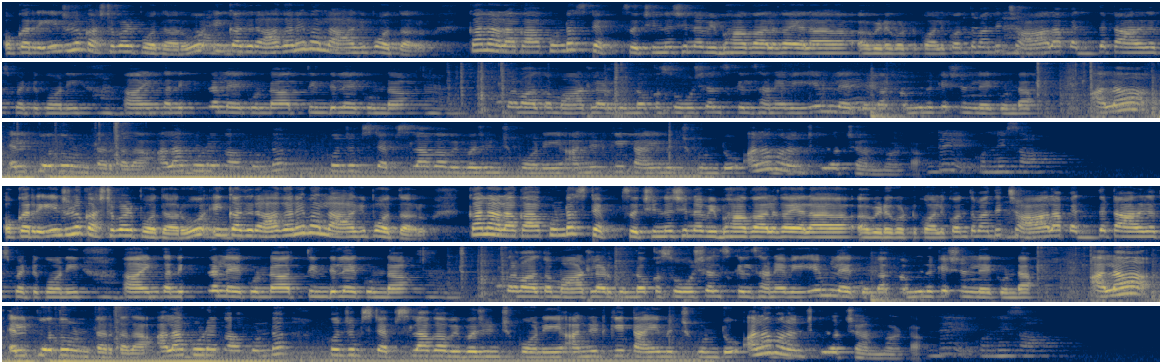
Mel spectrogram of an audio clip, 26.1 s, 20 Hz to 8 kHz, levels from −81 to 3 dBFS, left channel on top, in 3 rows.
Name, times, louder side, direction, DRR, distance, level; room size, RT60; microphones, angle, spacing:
voice 1, 0.0-3.2 3.5-11.7 12.4-16.4 16.8-19.5 19.8-24.1, right 6 dB, 55° right, 0.3 m, -23 dB
voice 2, 1.4-1.8 7.2-7.7 9.4-9.8 11.8-12.1 14.8-15.3 18.6-18.9 23.1-23.3 24.3-25.1, equal, 70° left, 2.5 m, -43 dB
Car / Engine starting / Idling, 12.0-12.8 13.1-13.9 14.5-14.6 14.8-14.9 15.2-15.5 16.4-22.6, equal, 15° left, 0.6 m, -30 dB
12.5 x 5.3 x 4.7 m
head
